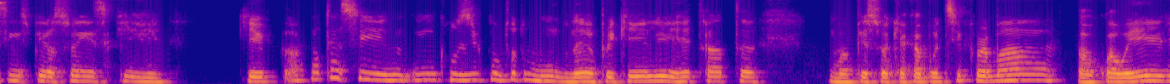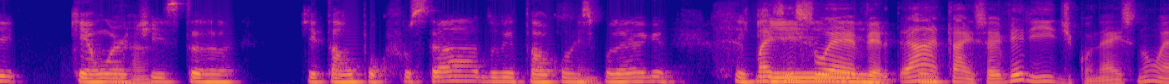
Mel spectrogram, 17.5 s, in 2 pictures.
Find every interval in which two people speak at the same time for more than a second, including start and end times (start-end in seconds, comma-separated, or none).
14.4-15.9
